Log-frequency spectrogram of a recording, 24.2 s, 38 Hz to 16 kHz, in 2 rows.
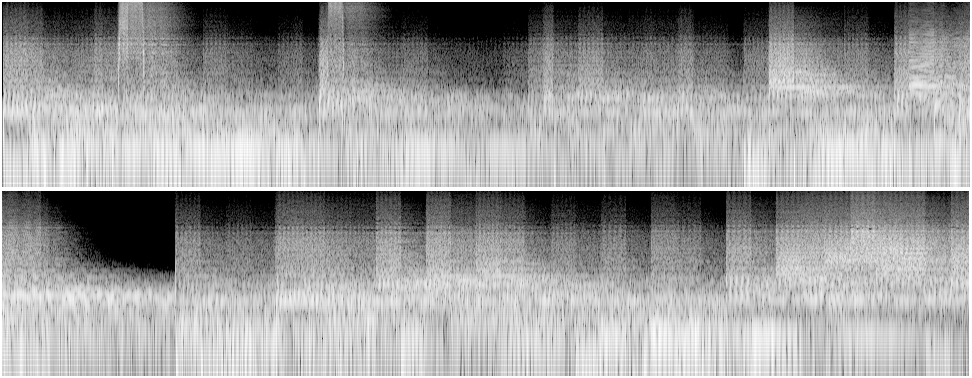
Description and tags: ambient 0001 1-Audio-Bunt 6
breakcore, bunt, NoizDumpster, synthesized, square-wave, tracker, drill, glitch, lesson, synth-percussion, harsh, ambient, lo-fi, digital, loop, VST, DNB, noise, space, electronic, rekombinacje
